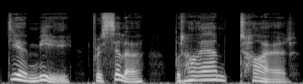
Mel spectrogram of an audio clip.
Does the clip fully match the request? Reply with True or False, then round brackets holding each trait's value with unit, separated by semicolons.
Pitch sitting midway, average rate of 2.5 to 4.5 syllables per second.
True (160 Hz; 4.3 syllables/s)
